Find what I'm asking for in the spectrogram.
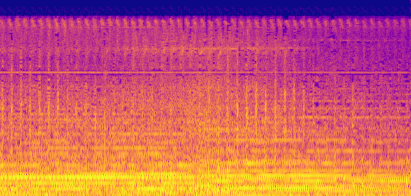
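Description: Helicopters landing and refuelling at a wildfire base in Australia, a steady loud rotor and turbine roar filling the whole stretch without let-up, no voices over it.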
